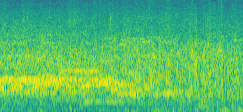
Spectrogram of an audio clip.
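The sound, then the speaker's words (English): A live comedy-show audience claps steadily for a few seconds in answer to a comedian asking who likes cats better than dogs, a dense, loud wash of many hands with a faint murmur of the crowd underneath. “How many people like cats better than dogs? By a round of applause.”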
